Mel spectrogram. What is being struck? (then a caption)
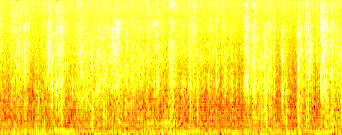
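Artificial foam rose bouquet. A bunch of light, soft white artificial foam roses held in one hand is scratched and tapped with long nails. The result is a steady stream of dry, crisp crackles and sharp taps with bright, brittle edges over a faint low hum.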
